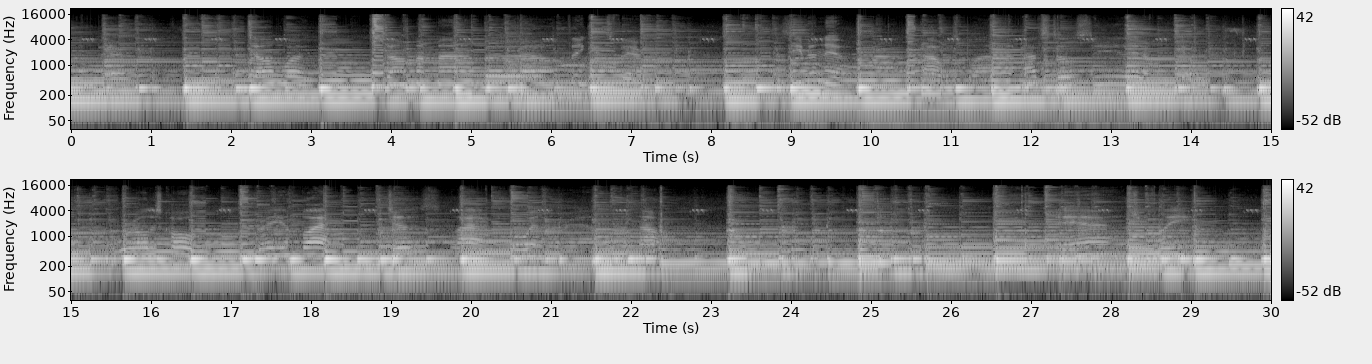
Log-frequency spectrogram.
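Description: Solo acoustic guitar played in a steady rhythm, picked and strummed chords with a sharp accent about once a second.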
